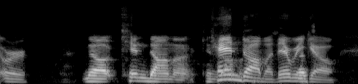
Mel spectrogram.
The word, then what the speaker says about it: Kendama: He picked up Kadama. No, I said it wrong again. Kendama, yeah, you said that right.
